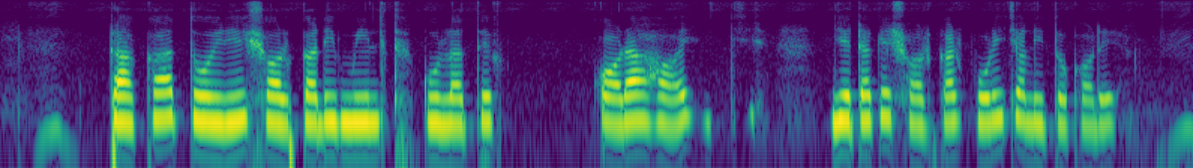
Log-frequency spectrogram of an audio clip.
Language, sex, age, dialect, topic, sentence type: Bengali, female, 18-24, Jharkhandi, banking, statement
